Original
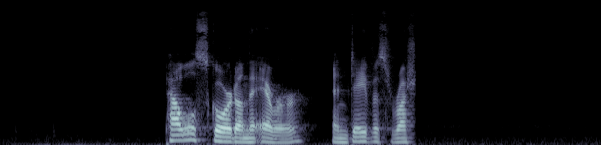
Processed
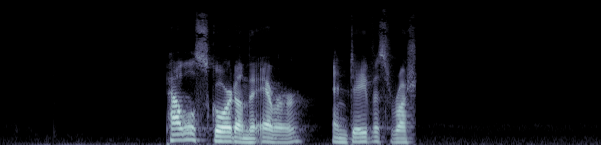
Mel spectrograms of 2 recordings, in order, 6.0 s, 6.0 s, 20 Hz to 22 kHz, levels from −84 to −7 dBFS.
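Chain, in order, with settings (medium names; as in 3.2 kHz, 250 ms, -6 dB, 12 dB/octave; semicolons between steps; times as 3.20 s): wow and flutter 100 cents; trim +3.5 dB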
